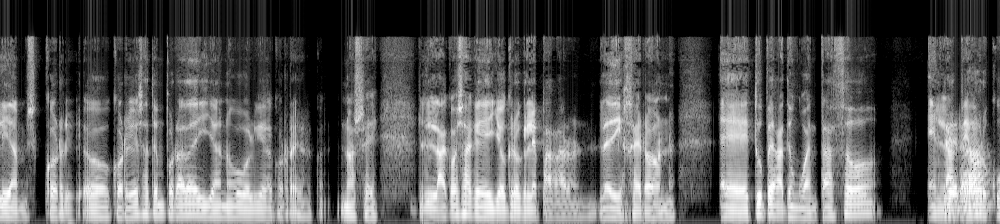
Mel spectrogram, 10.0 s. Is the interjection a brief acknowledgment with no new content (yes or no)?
yes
